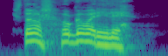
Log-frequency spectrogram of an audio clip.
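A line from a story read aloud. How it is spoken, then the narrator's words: Amused snort. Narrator (Russian): хмыкнул Фадеев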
